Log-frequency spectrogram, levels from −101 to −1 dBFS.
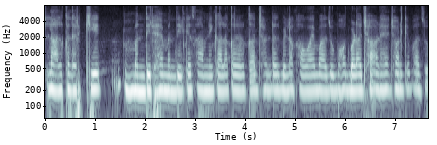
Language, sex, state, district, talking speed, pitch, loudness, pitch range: Hindi, female, Bihar, West Champaran, 190 wpm, 195 Hz, -16 LUFS, 190-205 Hz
